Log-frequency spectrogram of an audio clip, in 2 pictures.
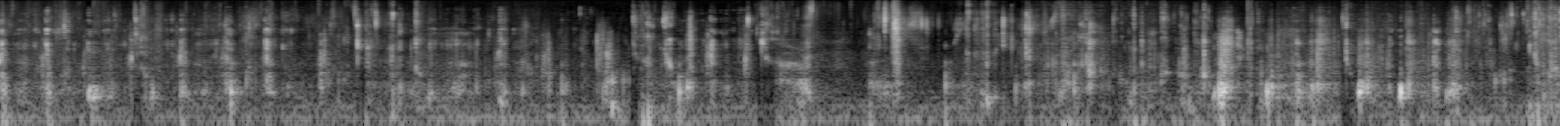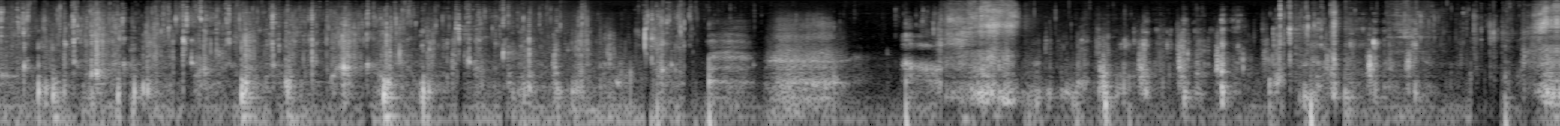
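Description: Close-miked eating sounds: chewing and biting into a roasted chicken leg, with wet smacking and crunching. Later he eats spicy cream stir-fried noodles, and there are longer, louder stretches near the end as the noodles are slurped.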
